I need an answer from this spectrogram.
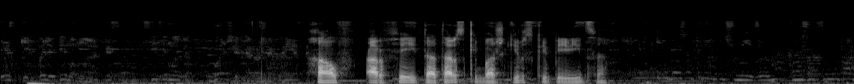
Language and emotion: Russian, neutral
